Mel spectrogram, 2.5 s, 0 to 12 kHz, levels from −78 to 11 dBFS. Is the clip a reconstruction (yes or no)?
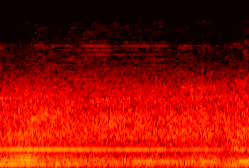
no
